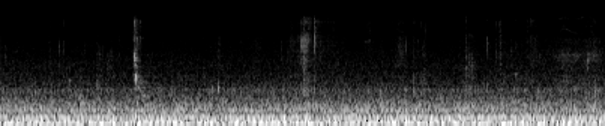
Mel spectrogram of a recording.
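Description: Chewing a bite of a crispy fried chicken sandwich, a few soft crunches about one and two seconds in, over the steady low hum of the car running.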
